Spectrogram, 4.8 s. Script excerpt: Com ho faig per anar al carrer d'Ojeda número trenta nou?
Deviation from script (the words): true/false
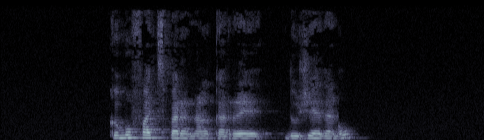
true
